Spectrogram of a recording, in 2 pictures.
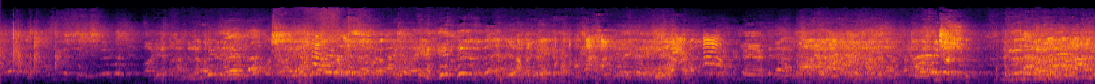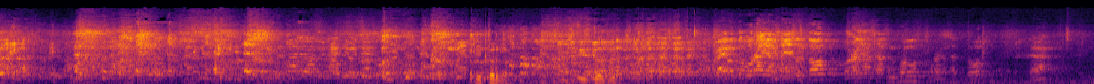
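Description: Young men laugh loudly nearby.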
